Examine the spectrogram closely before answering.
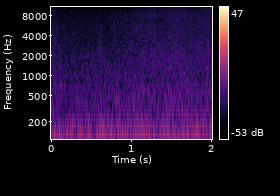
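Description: A huge creature bursts from the water in a big splash.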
